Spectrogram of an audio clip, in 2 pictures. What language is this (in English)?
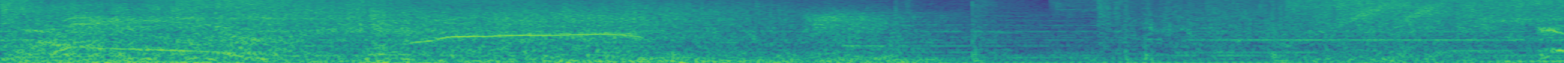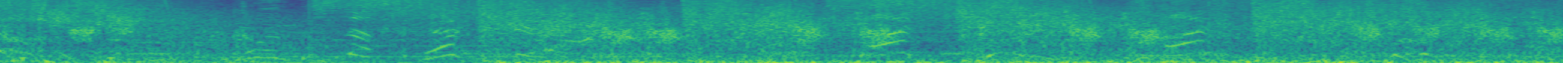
Japanese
